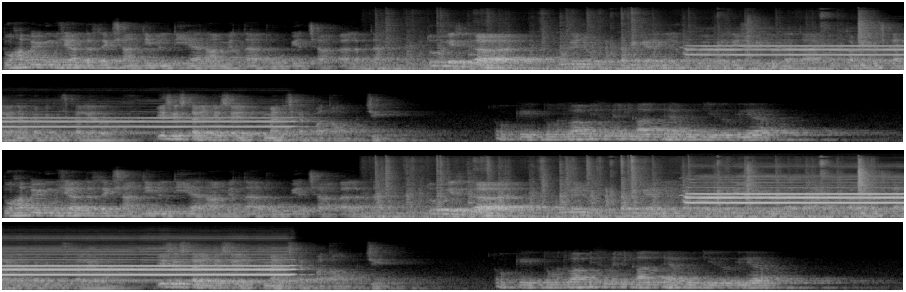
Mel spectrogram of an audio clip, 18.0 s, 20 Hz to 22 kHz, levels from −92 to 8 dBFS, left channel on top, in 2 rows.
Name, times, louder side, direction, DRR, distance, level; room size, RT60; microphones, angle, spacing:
voice 1, 0.0-5.2 5.5-12.8, equal, 5° left, -1 dB, 2.9 m, -31 dB
sound 1, 3.6-8.8, right 4 dB, 35° right, 0.8 m, -35 dB
Wind instrument woodwind instrument, 6.8-12.0, right 10 dB, 80° right, 0.4 m, -19 dB
voice 2, 13.9-16.6, equal, 15° right, -3 dB, 1.9 m, -31 dB
17.5 x 11.0 x 7.4 m, 2.2 s
head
